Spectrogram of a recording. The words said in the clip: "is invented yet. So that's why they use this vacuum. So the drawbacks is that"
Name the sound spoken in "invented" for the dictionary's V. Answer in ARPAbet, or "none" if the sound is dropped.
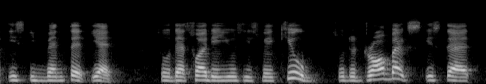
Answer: V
